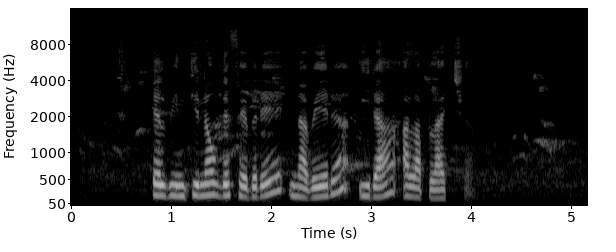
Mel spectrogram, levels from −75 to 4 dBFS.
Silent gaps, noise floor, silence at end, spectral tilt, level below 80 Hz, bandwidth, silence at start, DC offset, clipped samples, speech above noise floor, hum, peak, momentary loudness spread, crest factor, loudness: none; -61 dBFS; 0.4 s; -6 dB/octave; -88 dBFS; 11 kHz; 0.8 s; under 0.1%; under 0.1%; 31 dB; none; -14 dBFS; 6 LU; 18 dB; -30 LUFS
